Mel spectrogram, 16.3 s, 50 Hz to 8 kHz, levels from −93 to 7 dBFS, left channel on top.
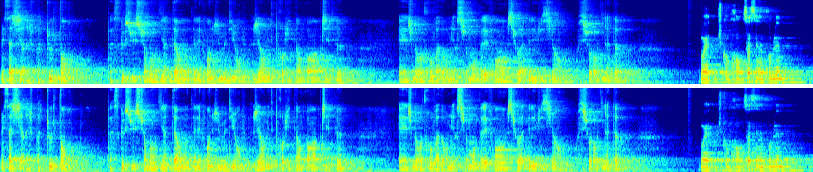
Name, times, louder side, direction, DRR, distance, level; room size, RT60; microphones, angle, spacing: voice 1, 0.0-1.4 2.2-6.9 8.0-12.5, right 1 dB, 35° right, 6 dB, 1.9 m, -29 dB
voice 2, 14.0-15.7, left 1 dB, 40° left, 8 dB, 1.3 m, -26 dB
30.0 x 20.0 x 6.7 m, 2.1 s
head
